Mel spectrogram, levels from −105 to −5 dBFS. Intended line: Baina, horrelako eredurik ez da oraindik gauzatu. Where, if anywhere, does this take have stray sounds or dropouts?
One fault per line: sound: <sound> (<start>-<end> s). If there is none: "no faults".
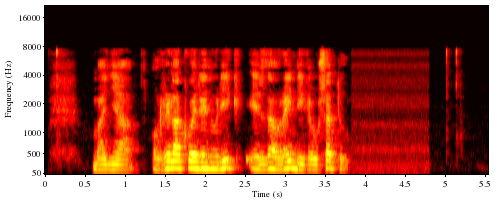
no faults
